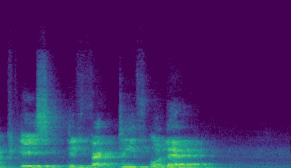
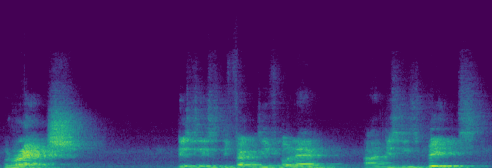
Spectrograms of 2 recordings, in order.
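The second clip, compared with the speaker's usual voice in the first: ordinary delivery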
